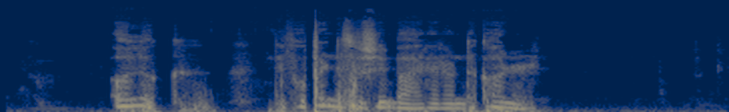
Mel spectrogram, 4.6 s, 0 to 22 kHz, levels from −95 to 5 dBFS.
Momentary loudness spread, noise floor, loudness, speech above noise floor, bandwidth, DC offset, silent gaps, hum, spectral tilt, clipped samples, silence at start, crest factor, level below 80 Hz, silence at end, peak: 15 LU; -69 dBFS; -39 LUFS; 31 dB; 16 kHz; under 0.1%; none; none; -5.5 dB/octave; under 0.1%; 0.7 s; 24 dB; -50 dBFS; 0.95 s; -18 dBFS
